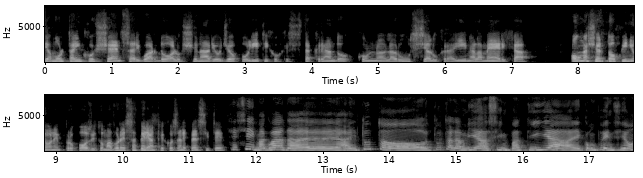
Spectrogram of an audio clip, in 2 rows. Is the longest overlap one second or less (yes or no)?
yes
